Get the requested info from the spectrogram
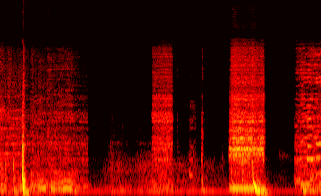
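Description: Music playing on a car radio through the cabin speakers, cutting out suddenly about two seconds in. Two brief snatches of radio sound follow as the tuning knob is turned from station to station.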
